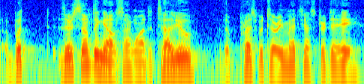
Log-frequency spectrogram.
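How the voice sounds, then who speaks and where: An actor playing a kindly older pastor in an audio drama, genial and measured as he encourages like a mentor. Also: on the low side, expressive, mellow, close to an everyday voice. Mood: warmly serious.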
